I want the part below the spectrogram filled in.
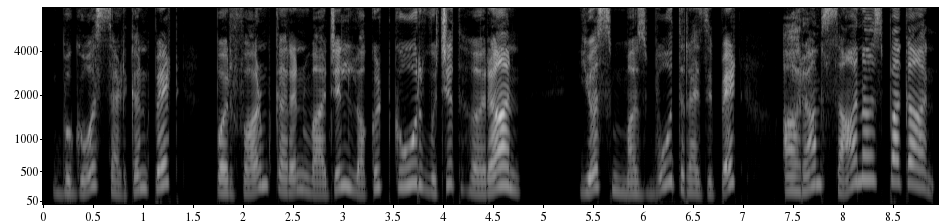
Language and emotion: Kashmiri, surprised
